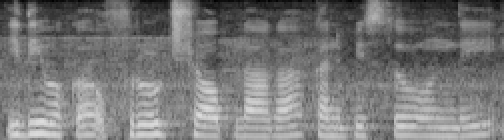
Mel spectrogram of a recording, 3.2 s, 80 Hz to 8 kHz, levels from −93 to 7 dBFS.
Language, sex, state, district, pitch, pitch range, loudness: Telugu, female, Telangana, Mahabubabad, 195 Hz, 185-210 Hz, -14 LUFS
